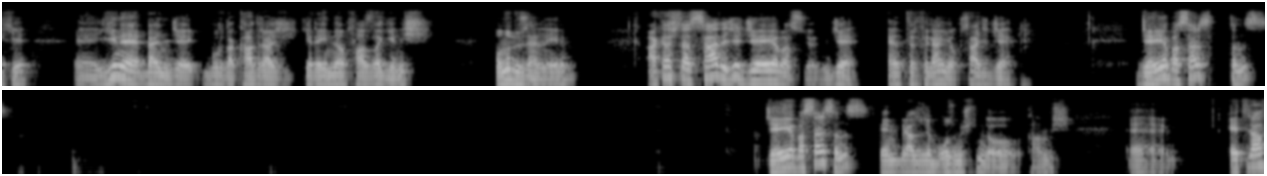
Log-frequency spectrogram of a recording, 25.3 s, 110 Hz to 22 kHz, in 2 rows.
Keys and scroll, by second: 10.0 c.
